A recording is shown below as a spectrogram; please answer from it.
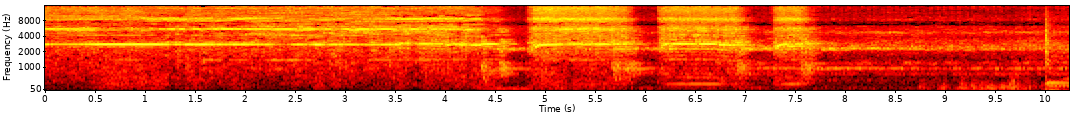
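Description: Pneumatic drill running with a steady high whine as it drills sheet metal; about halfway in come several short, harsher bursts of noise, each under a second long.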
